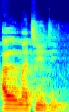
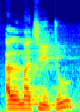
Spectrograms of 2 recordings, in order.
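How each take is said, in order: First: The word ends with an i vowel. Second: The word ends with a u vowel. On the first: The glory describes God's throne. "harokatnya kasrah" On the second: The glory describes God himself. "harokatnya dhammah"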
